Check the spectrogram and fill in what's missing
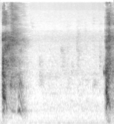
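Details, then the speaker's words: Young child imitating sneezing: two short explosive sneeze-like bursts with a pause between; fake, not real sneezes. "It's not as believable when you do it. You don't sneeze like that."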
